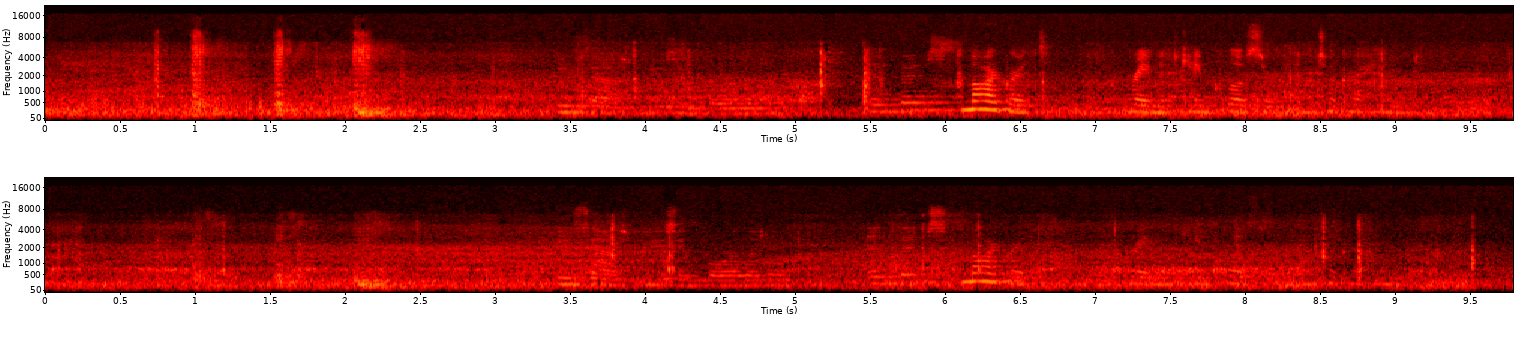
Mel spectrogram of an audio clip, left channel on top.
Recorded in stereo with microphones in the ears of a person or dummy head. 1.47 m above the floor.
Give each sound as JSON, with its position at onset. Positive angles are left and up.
{"t": 0.7, "sound": "tape being pulled", "side_deg": 55, "distance_m": 4.0}
{"t": 3.4, "sound": "a woman speaking", "side_deg": -30, "distance_m": 5.0}
{"t": 6.1, "sound": "a woman speaking", "side_deg": 40, "distance_m": 3.0}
